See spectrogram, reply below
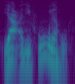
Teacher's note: الراء طبعا مكسورة تكون مرققة ونحقق الكسر فيها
